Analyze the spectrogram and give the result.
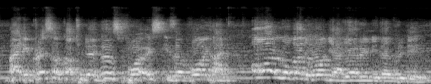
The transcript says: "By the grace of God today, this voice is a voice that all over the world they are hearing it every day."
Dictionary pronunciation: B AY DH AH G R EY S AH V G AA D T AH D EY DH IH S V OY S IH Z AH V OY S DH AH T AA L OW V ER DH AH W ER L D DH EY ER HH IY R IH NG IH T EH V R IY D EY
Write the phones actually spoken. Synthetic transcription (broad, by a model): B AY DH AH G R EY S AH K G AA T AH D EY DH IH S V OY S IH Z AH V OY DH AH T AA L OW V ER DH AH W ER D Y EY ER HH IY R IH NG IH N EH V R IY D EY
